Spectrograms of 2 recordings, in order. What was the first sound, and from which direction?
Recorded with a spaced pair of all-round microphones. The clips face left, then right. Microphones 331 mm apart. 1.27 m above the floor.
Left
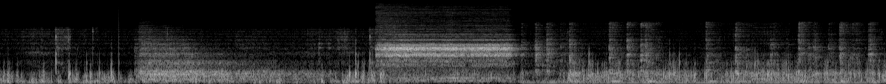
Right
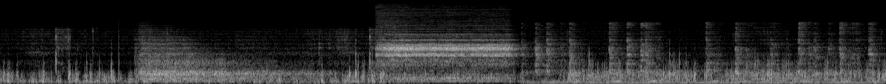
An explosion, 10° right (ahead or behind).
